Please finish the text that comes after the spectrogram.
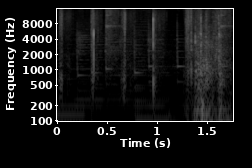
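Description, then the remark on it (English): A refrigerator door is handled as someone grabs a snack from the fridge: several soft thunks and clicks, a low steady hum partway through, then a louder rustling thud as the door swings and shuts. No one speaks. “I'll tell you what I like to eat for dinner and dessert right after I grab myself a snack from the fridge.”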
